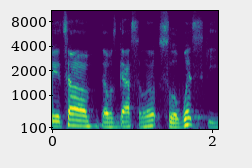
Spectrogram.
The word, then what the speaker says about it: Sliwinski: That was Guy Sliwinski. I want to make sure I'm pronouncing that correctly. I don't want to do you wrong. You got it perfect. Yeah. Sliwinski. Thank you.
